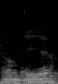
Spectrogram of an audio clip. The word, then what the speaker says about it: Haumea: The dwarf planet Haumea, probably pronounced that way.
